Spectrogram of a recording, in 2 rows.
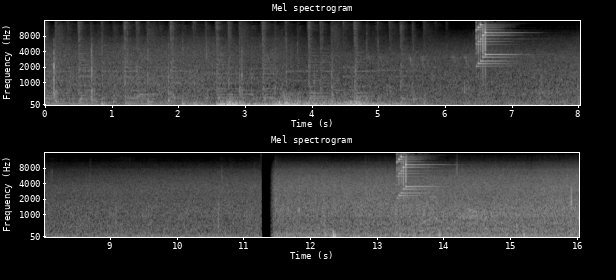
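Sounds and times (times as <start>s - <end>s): bell-like ding: 6.5s - 7.4s, 13.3s - 14.2s.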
